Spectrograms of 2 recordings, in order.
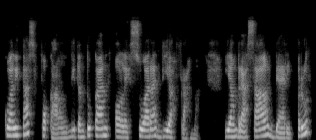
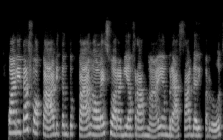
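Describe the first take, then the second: First: The voice is full and resonant from the belly. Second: The voice is thin and pushed from the throat. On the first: "Itu adalah suara diafragma" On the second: "kalau suara tenggorokan, dia itu seperti ini"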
